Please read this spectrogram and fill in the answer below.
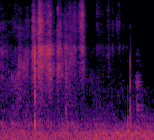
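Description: Soft rustling and rubbing of a hand brushing hair and clothing close to the microphone, with a brief louder scrape about half a second in, over a faint steady hum.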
